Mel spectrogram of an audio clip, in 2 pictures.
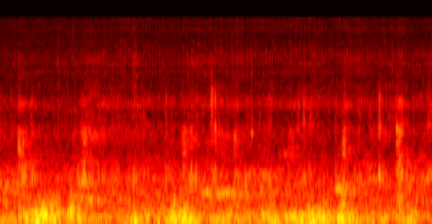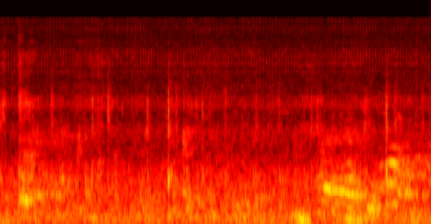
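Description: Quiet city street ambience: low rumbling noise that swells and fades every second or so, with scattered light clicks and a few faint distant voices.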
